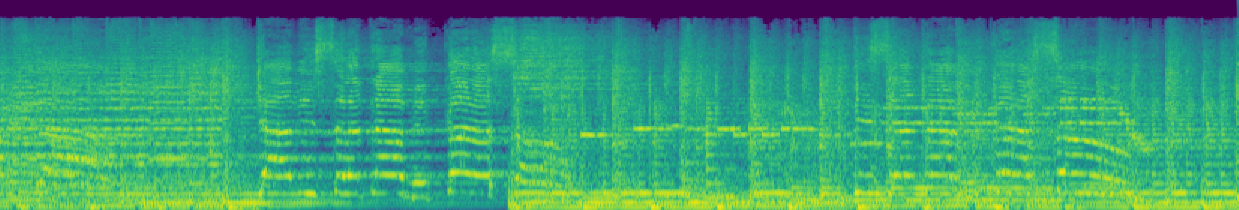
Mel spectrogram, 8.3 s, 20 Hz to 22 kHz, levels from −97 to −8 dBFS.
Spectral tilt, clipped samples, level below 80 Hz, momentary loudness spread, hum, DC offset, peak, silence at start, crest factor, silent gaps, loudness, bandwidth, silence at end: -4 dB/octave; under 0.1%; -30 dBFS; 2 LU; none; under 0.1%; -2 dBFS; 0 s; 12 dB; none; -15 LUFS; 15.5 kHz; 0 s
